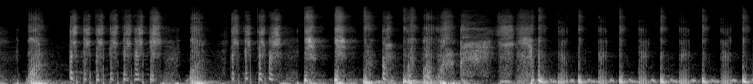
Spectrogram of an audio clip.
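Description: A young man beatboxes fast, punchy beats into a microphone through loudspeakers.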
